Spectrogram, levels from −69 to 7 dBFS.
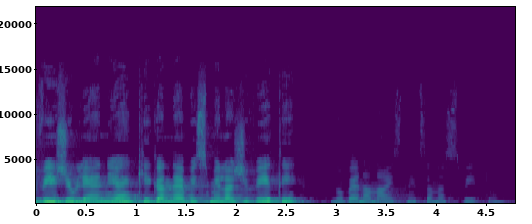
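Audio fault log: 2.51–2.88 s, zipper noise: right after "ga ne bi smela" the speech gets pulled down by roughly 15 dB in bare 4 dB jumps, about ten a second, with no smoothing between them. Each jump clicks, so you hear a brief ticking zip over the fade.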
